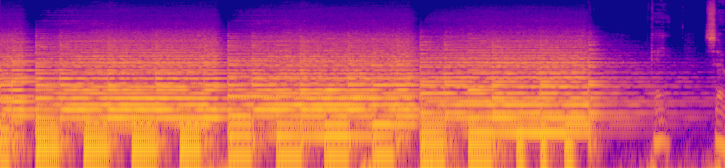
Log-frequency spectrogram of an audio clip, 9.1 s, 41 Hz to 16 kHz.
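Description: Keyboard chords from a colour-coded harmony lesson, a melody over a chord 1 to chord 5 progression with steady rhythmic bass notes, loud and close, ending in a fading release with no talking.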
